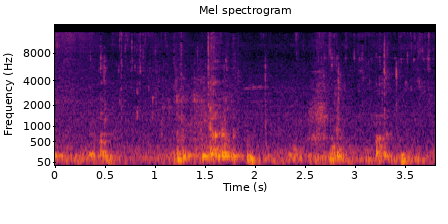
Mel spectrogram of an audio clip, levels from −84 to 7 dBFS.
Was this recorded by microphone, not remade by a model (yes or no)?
yes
